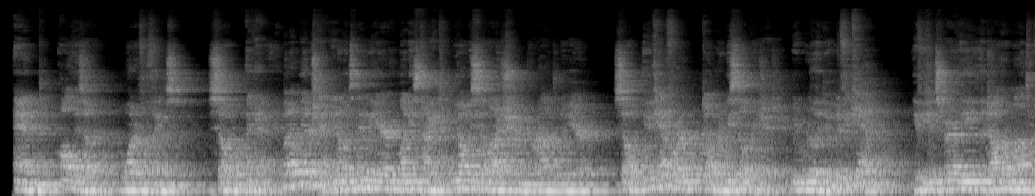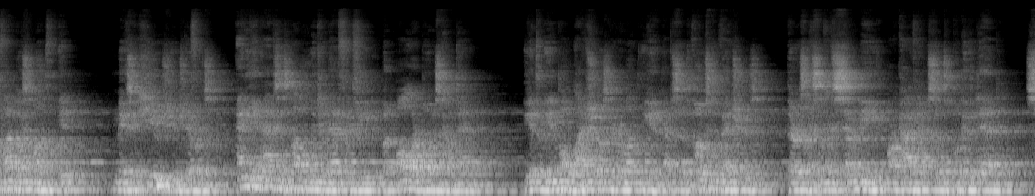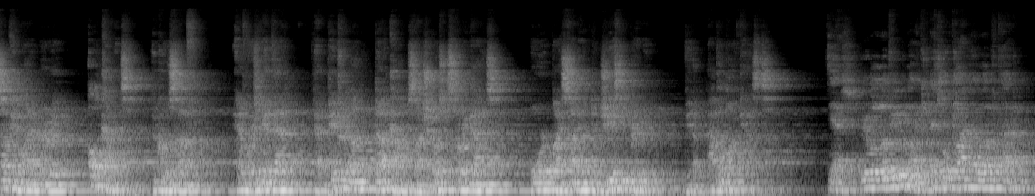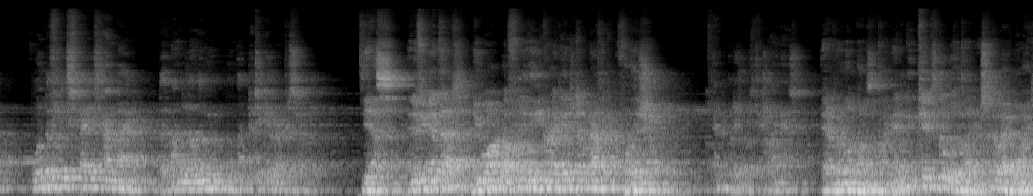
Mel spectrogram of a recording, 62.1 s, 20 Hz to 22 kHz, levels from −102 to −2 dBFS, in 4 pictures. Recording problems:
room echo; strong; dies away in 1.6 s
off-mic speech; far
echo of what is said; faint; from 16 s on; 260 ms later, 20 dB below the speech

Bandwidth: 18.5 kHz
